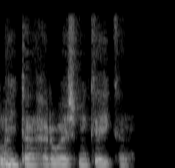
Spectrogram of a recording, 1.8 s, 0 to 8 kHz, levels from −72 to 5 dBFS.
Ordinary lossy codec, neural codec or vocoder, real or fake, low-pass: MP3, 48 kbps; codec, 16 kHz in and 24 kHz out, 1 kbps, XY-Tokenizer; fake; 7.2 kHz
